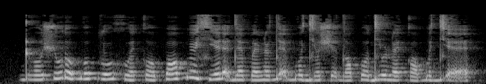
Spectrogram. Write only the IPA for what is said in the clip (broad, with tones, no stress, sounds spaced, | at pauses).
ɖʱ o˨˩˦ ʃ u˨˥ ɾ o˨˩˦ b o˨˥ b l u˨˥ xʷ ɛ˨˩˦ k o˨˩˦ p ɔ˨˥ b ø˥˧ sʲ ɛ˨˥ ɾ ɛ̰˥˧ d ɛ˥˧ p ɛ˨˥ ɳ ə˨˥ d ɛ̰˥˧ b o˥˧ dʲ ɔ˨˥ ʃ ə̰˥˧ d ɔ˨˥ p o˥˧ d j u˥˧ ɳ ɛ˨˥ k ɔ˨˩˦ b ə˥˧ dʲ ɛ̰˥˧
